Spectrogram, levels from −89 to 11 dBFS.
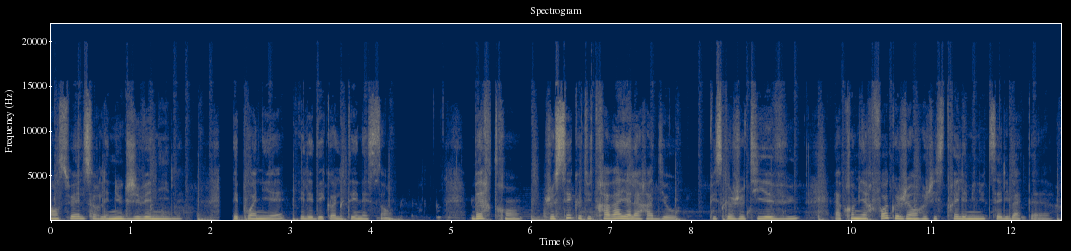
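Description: From 2.09 to 2.29 s the sound smears into a fading buzz, then near silence, likely a long network dropout. About 180 ms is lost and concealed; 140 ms stays silent. A spectrogram shows decaying, smeared bands, then a blank gap.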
